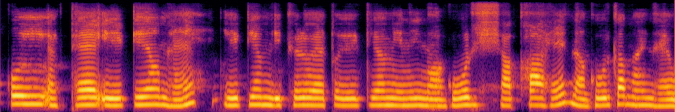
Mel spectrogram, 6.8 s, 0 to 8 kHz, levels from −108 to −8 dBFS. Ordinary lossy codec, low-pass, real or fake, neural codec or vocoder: none; 7.2 kHz; fake; codec, 32 kHz, 1.9 kbps, SNAC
